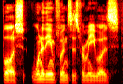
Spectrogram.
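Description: A low, resonant Irish male voice in relaxed conversation. He talks in loose, winding sentences full of restarts and repeated words. The sound is smooth and full. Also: measured pace. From Ireland. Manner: rambling, repeats words, many fillers. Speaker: debut novelist guest. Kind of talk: casual interview chat.

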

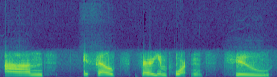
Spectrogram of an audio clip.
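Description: A middle-aged woman calling into a radio show over a cordless landline phone, speaking softly and in a measured way. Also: on the low side, monotone, no room sound. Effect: landline phone line. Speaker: caller. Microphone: cordless house phone. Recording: tinny landline phone line.

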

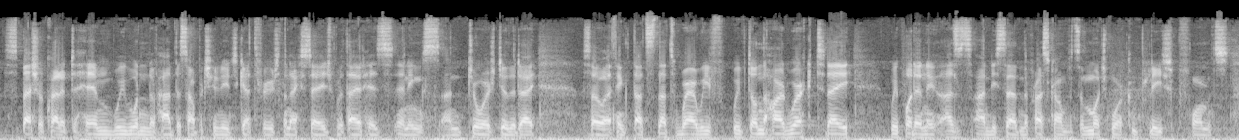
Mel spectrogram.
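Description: A man's voice: deep voice, little pitch movement, quick pace. A young Irish man, an international cricketer, answering questions in a post-match interview. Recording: faint outdoor background noise.

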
